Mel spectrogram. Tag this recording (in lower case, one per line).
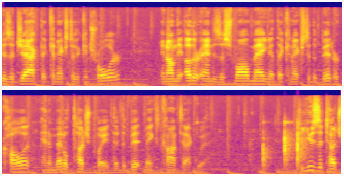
music
speech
